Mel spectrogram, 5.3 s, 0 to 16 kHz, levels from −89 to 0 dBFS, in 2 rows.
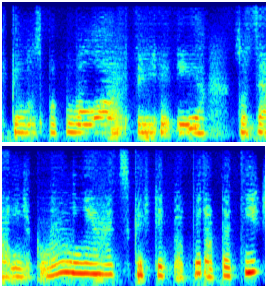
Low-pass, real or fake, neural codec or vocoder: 14.4 kHz; fake; codec, 44.1 kHz, 0.9 kbps, DAC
